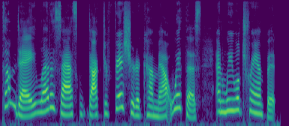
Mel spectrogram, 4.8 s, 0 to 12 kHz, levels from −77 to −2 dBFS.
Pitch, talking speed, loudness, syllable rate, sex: 250 Hz, 210 wpm, -21 LUFS, 4.5 syllables/s, female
